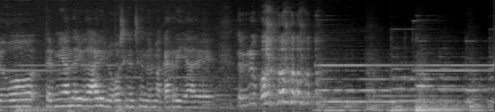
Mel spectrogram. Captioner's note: laughter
